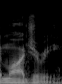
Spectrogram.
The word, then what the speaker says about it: Maggiore: In Italian, we'd say Maggiore, but you pronounce it a little different, right? – Yes.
